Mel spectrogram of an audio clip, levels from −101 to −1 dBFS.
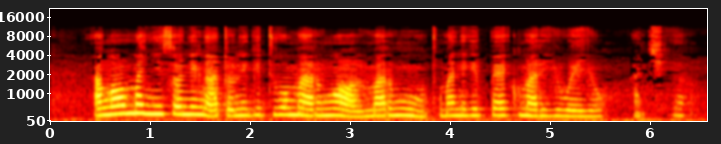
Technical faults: HE-AAC compression

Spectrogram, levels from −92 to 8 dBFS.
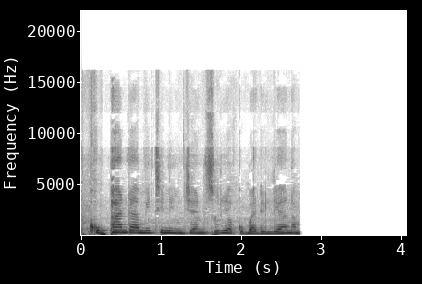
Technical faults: cut-off end

